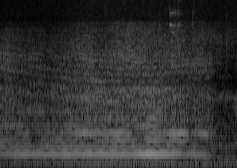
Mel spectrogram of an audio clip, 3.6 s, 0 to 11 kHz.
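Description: A Hangar 9 J-3 Cub RC airplane with a 10cc engine drones overhead in a steady, buzzing hum that swells slightly before fading quickly away.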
